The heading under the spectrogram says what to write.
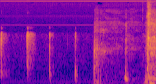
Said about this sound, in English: Are those your little fingers snapping? Is that what I heard? Little sausage nubs.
